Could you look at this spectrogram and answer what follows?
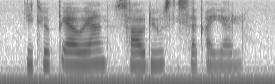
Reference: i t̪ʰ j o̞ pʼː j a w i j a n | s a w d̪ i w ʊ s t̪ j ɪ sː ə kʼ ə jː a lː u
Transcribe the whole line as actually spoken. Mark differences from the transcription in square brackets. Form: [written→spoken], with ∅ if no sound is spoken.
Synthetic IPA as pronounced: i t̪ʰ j o̞ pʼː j a w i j a n | s a w d̪ i w ʊ s [t̪→t̪ʼ] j ɪ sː ə kʼ [ə→a] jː a lː u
